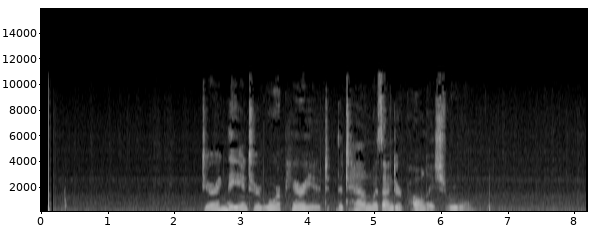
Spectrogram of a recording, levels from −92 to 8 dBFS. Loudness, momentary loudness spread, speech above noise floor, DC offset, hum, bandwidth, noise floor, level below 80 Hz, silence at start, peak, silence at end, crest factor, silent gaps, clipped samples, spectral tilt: -29 LUFS; 13 LU; 32 dB; under 0.1%; none; 11.5 kHz; -60 dBFS; -74 dBFS; 2.4 s; -8 dBFS; 1.7 s; 24 dB; none; under 0.1%; -4.5 dB/octave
